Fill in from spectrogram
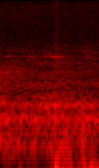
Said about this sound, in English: Wait, airplane.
